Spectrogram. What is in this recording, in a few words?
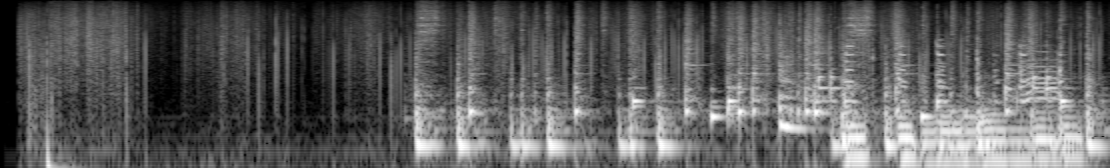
breakbeat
